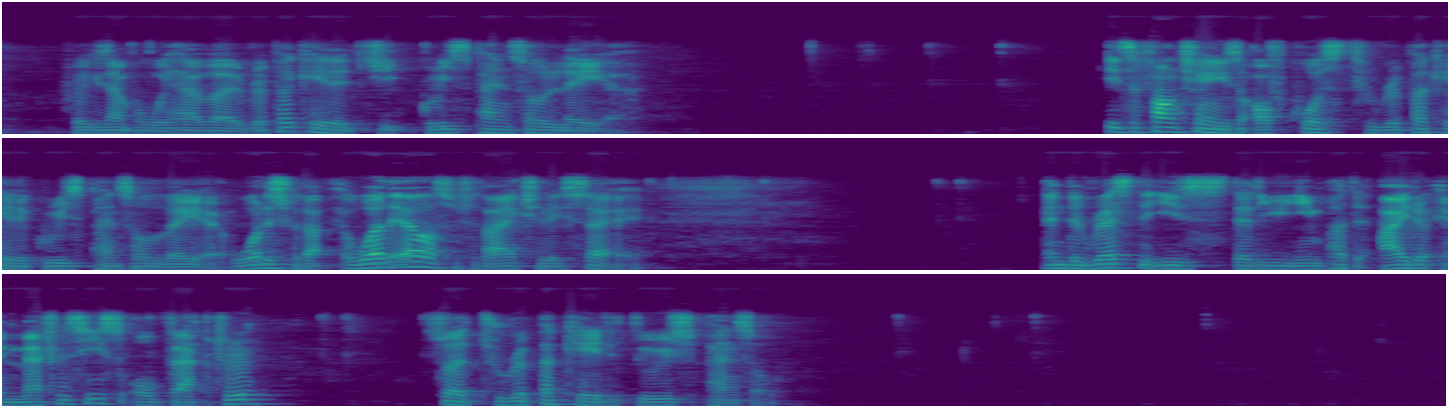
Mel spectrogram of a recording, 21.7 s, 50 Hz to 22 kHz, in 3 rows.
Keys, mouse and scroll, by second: 2.1-4.7 drag, 9.8-10.5 drag, 10.9-15.8 drag, 16.0-19.0 drag.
